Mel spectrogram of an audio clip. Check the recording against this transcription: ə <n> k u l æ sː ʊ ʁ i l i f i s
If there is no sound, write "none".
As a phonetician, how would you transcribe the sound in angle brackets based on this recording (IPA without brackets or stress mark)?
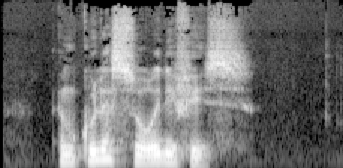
m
